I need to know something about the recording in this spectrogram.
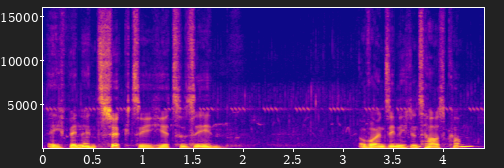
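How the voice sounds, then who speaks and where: A man plays a reserved gentleman admirer in a period radio play. His mid-pitched voice is calm and courteous, with faint insects chirping outdoors. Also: moderate pace, slight background noise, lightly acted. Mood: pleased. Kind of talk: German radio drama acting.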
